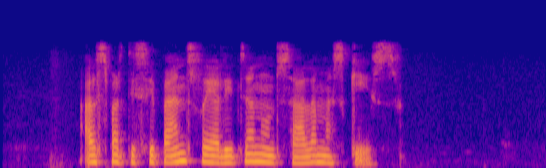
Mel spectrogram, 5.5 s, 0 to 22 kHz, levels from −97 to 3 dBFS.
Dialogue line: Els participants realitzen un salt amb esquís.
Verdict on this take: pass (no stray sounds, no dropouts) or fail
pass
